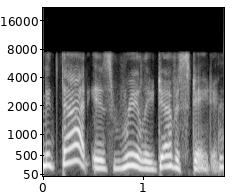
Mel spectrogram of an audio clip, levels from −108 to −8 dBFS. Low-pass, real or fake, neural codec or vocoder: 7.2 kHz; real; none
